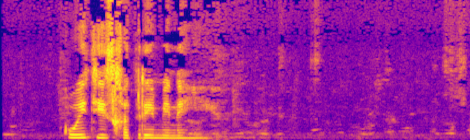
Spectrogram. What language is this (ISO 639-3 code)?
urd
